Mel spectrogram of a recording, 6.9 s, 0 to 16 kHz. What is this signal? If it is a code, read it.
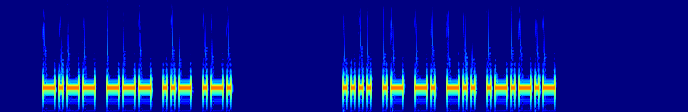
Morse code, heard as a keyed tone, about 32 wpm, 700 Hz. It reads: YOUR HAND.
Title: 4x Word-Spacing - Sentences from Top 400 Words - 30wpm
